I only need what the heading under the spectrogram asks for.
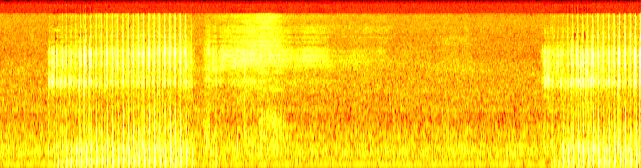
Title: Sleeping & Snoring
